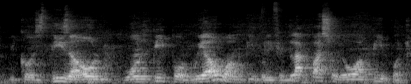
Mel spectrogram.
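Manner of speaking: usual speaking voice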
